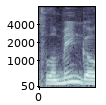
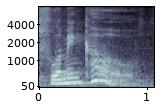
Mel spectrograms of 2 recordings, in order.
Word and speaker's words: flamenco: So it's not flamingo like the bird, as my family often tells me, says it's not how you say it, it's flamenco. And he's an awesome dancer.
